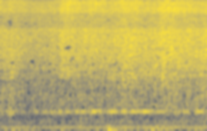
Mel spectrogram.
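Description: Butter browning in a pan a little too fast while making a low-carb Alfredo sauce, giving a steady, even sizzle that holds close and moderately loud for its whole length with no talking.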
